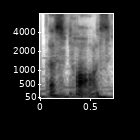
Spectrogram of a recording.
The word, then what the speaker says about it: response: an answer or reaction response lacks and force on the second syllable there are two syllables response onward emissions O M I S S I O N.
